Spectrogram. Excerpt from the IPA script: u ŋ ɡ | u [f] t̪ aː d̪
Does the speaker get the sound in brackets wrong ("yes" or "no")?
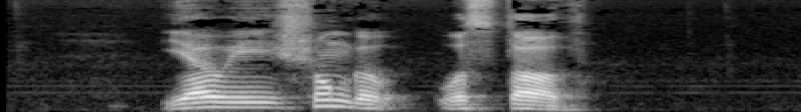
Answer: yes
